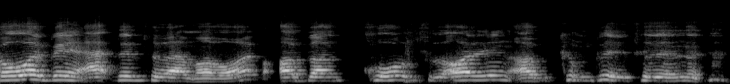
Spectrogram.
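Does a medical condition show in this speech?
Yes: cerebral palsy; cerebral palsy since birth, physical disability only, manual wheelchair, support worker takes notes and types for him; NDIS support worker for transport, getting on and off stage, personal care.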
